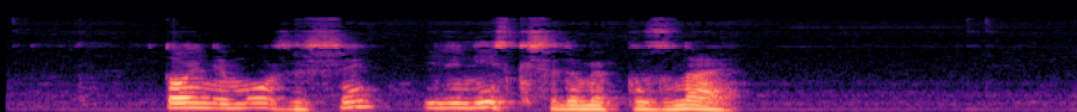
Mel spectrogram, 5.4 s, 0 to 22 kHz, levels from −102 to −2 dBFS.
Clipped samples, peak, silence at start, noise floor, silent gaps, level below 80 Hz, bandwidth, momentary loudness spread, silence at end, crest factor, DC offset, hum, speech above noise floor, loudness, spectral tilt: under 0.1%; -4 dBFS; 0.85 s; -64 dBFS; none; -56 dBFS; 7.6 kHz; 10 LU; 1.7 s; 18 dB; under 0.1%; none; 44 dB; -21 LUFS; -8.5 dB/octave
